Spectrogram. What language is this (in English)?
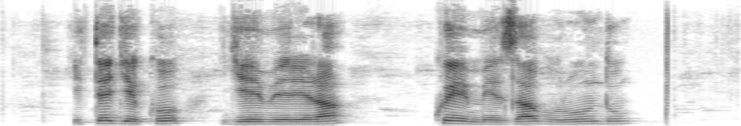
Kinyarwanda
